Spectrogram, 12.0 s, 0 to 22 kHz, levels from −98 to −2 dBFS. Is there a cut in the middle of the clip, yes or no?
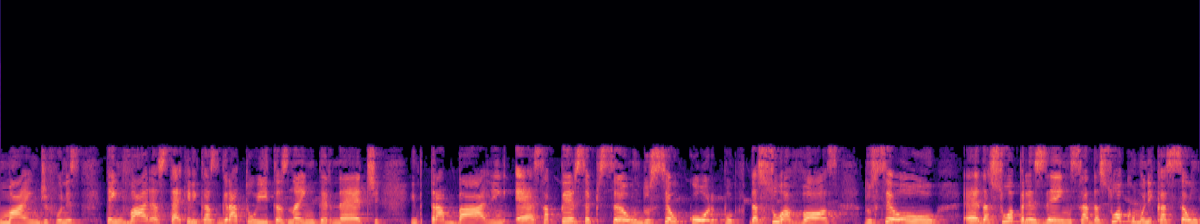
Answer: yes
